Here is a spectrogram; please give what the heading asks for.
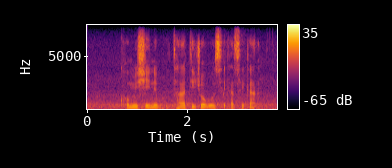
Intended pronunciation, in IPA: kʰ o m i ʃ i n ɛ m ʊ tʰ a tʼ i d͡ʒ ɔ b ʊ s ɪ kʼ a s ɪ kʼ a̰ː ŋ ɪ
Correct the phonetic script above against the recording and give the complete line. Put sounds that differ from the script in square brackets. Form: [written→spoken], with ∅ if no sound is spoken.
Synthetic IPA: kʰ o m i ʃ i n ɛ [m→b] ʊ tʰ a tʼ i d͡ʒ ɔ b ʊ s ɪ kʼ a s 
